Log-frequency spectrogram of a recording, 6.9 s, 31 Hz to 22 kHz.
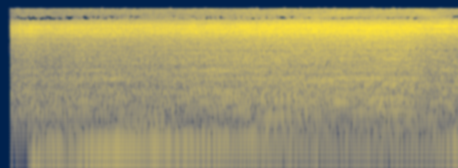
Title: Skoda superb 2011-2012, Engine noise.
